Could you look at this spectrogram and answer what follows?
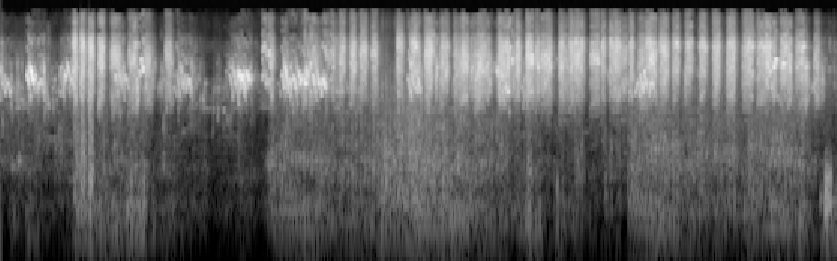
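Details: Budgies playing and feeding, a flock chatter of warbled chirps broken by rapid sharp clicking or tapping strokes repeating many times a second from about six seconds on.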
